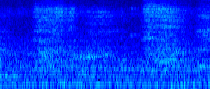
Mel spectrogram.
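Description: A person breathing hard, two noisy breaths about a second apart: winded from exertion in the middle of a set of barbell power snatches.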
